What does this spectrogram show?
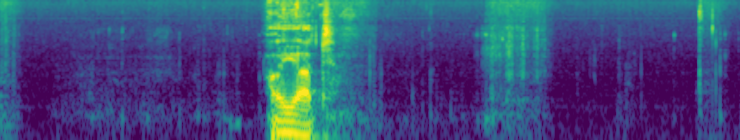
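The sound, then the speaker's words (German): A loud crunch of someone biting into a crispy snack, followed by a couple of softer crunchy chews, with a brief spoken exclamation. “Oder knusperst du zu laut?”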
